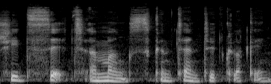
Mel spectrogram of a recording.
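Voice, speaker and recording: Speaking at a very slow pace, a woman shows ordinary pitch variation. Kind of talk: poetry reading.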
